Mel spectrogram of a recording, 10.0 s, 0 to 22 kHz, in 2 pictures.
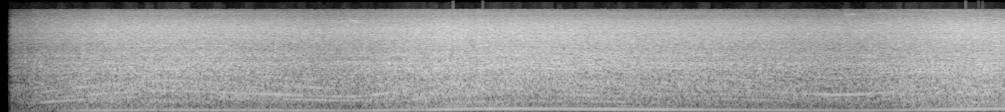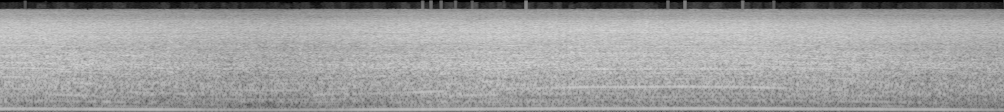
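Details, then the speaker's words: Mercedes SLK R170 200 Kompressor with check-engine light still on after an air mass meter swap, revved: rising and falling exhaust note with no compressor whine, unlike an SLK 230. Owner suspects the supercharger isn't turning, possibly the pulley. "sur le SLK 230 on l'entend très bien et sur celle-ci bah j'ai l'impression que il y a pas vraiment de bruit de compresseur"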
